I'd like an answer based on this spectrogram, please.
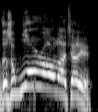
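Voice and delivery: very high hammed-up cry of "There's a war on"; shrill-voiced parody of a wartime alarmist; mock alarmist. Host parodying a panicked wartime voice, very high.

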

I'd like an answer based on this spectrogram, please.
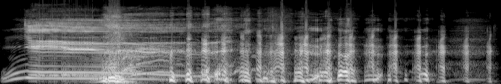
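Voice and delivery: long high-pitched put-on wail breaking into laughter; awful mock French wail. Co-host asks what it sounded like, hammed-up French wail. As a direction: wail it out as bad French acting, then crack up. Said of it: "It sounded like what, Cookie?".

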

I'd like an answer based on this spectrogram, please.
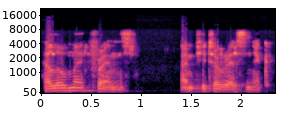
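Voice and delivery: ordinary delivery

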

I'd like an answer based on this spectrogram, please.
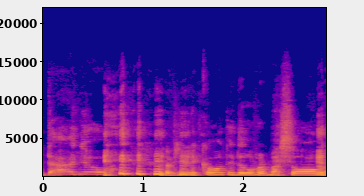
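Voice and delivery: high, loud scolding mum; mum's voice. Retold or imitated. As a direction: voice the mum calling Daniel. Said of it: "my mum was like".

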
